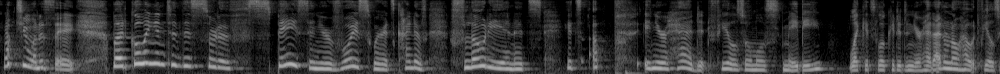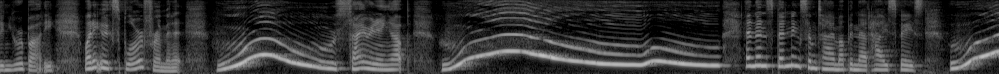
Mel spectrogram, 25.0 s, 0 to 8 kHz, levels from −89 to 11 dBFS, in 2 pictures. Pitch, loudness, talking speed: 260 Hz, -28 LUFS, 165 wpm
